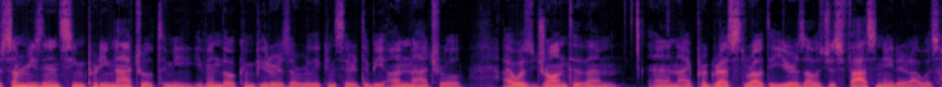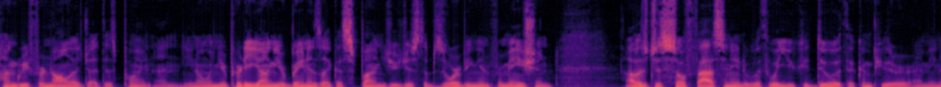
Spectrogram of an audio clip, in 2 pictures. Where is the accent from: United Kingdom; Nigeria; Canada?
Canada; Montreal, Quebec; Well, I'm from Montreal, Quebec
